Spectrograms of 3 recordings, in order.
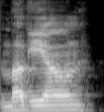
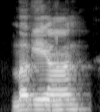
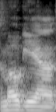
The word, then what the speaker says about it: Mogollon: said a lot of locals i think up on the rim pronounce it muggy own muggy on um but i've heard it pronounced moguian so many times it's the double l's that are like the spanish so that's it kind of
